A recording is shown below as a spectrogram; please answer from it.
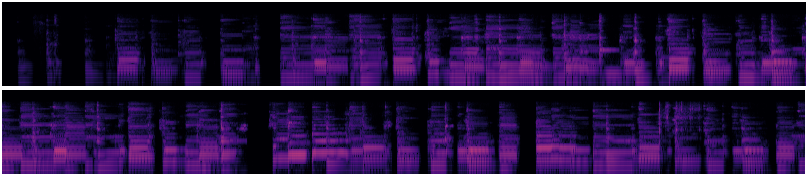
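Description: Acoustic guitar played fingerstyle in an alternate tuning, low E string down to D and A string down to G, so the two open bass strings ring under melody notes on the treble strings. A steady stream of plucked notes, sparse for the first couple of seconds, with a brief break about ten and a half seconds in.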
